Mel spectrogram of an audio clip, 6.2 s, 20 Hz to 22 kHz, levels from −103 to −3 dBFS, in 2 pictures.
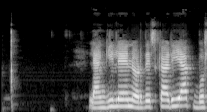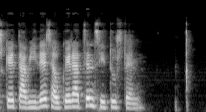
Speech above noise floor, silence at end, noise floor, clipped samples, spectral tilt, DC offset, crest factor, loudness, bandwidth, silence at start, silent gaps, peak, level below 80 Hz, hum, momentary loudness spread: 59 dB; 0.3 s; -76 dBFS; under 0.1%; -3.5 dB/octave; under 0.1%; 18 dB; -17 LUFS; 10 kHz; 0.15 s; none; -2 dBFS; -66 dBFS; none; 17 LU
